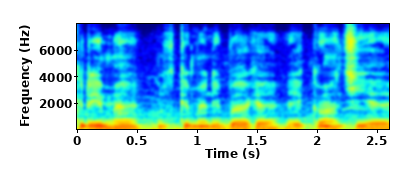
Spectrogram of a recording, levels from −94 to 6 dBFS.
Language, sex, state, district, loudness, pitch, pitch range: Hindi, male, Bihar, Vaishali, -16 LUFS, 155 Hz, 145-155 Hz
